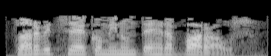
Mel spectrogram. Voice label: Finnish; Lingo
